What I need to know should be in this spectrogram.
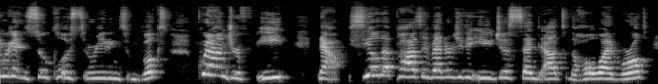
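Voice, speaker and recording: A woman with a high voice hosts a live show for children. She talks straight to her viewers in an upbeat, chatty style. Her delivery is exuberant, emphatic and encouraging. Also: fairly bright tone. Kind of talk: upbeat live chat to viewers, reading picture books aloud.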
